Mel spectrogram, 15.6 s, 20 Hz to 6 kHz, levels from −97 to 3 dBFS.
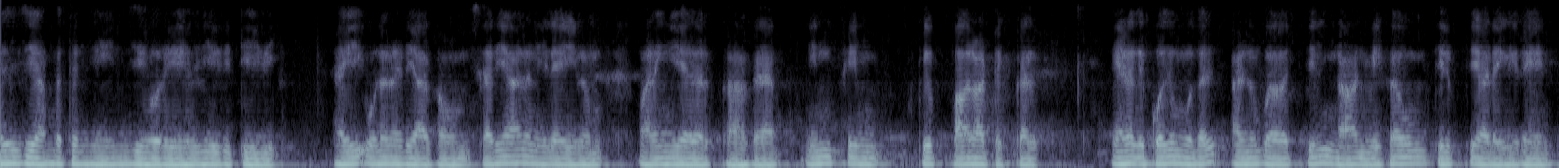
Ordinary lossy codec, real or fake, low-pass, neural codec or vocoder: none; fake; 5.4 kHz; codec, 16 kHz, 4 kbps, FreqCodec, smaller model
